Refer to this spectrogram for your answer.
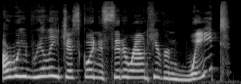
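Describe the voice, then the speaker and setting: An actress playing a sassy, excitable modern young woman in a comedy audio drama, blurting sarcastic remarks in casual speech. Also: extremely high pitch, fairly quick, soft background music. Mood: indignant.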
